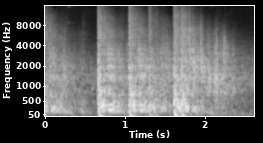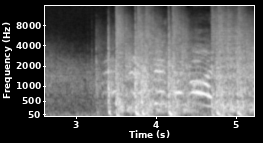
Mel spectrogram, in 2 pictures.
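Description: Gunfire in rapid bursts: a string of shots over the first two seconds, a short lull, then more shots resume under a man's shouting in the second half.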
